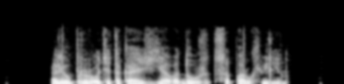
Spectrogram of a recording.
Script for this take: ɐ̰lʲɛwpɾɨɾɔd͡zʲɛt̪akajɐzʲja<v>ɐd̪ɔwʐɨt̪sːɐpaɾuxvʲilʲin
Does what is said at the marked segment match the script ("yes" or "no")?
yes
